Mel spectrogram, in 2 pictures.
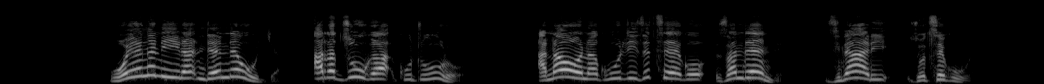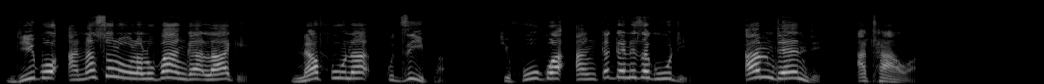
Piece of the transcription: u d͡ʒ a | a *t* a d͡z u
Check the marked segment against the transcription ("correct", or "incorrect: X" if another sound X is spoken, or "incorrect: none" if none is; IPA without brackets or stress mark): correct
